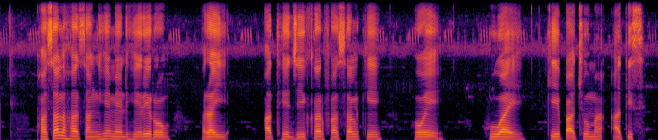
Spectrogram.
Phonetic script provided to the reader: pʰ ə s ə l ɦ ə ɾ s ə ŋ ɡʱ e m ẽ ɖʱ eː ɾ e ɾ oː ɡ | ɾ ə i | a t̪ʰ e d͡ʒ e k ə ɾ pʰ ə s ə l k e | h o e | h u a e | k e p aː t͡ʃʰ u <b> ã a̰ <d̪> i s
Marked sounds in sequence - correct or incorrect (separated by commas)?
incorrect, incorrect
